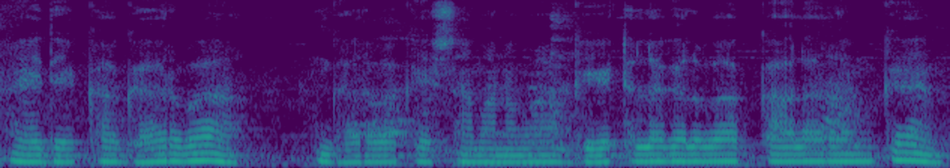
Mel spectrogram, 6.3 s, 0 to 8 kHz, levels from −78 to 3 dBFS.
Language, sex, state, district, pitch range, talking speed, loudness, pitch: Bhojpuri, male, Uttar Pradesh, Gorakhpur, 120-130 Hz, 130 wpm, -38 LUFS, 125 Hz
